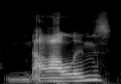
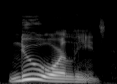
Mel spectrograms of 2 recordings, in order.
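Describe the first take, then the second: First: The name is squeezed into two short syllables. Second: The name is said in full syllables. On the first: The speaker calls it wrong. "in New Orleans we say Nolans" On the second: The speaker calls it right. "It's fucking New Orleans. Just like Orleans from Europe"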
